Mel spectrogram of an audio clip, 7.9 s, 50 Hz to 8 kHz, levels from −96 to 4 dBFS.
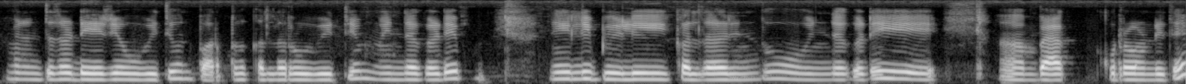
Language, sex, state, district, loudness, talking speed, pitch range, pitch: Kannada, female, Karnataka, Gulbarga, -17 LUFS, 120 wpm, 210-235 Hz, 215 Hz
